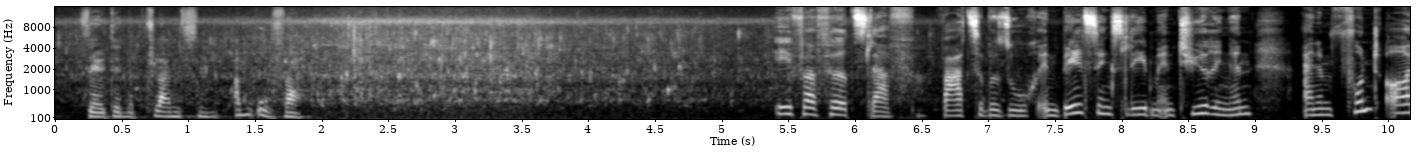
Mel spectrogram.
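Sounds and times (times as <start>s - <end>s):
small river babbling through meadows and forest: 0.0s - 7.3s
speech: 0.2s - 2.2s, 5.4s - 10.1s.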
